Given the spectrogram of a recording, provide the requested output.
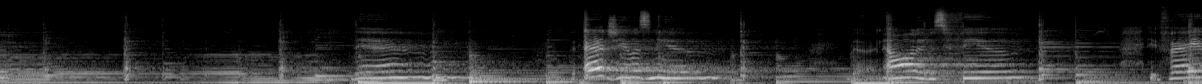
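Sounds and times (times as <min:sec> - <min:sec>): bowed double bass: 0:00.0 - 0:12.0
plucked strings: 0:00.0 - 0:12.0.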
